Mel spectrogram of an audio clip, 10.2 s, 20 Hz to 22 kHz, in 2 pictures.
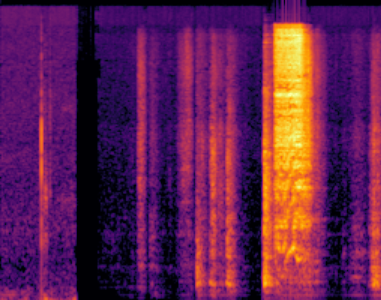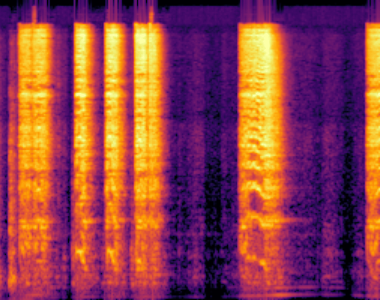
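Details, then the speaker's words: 1997 Toyota Starlet EP91 with hydraulic clutch: sharp squeaks each time the clutch pedal is pressed, from the slave cylinder pushing the dry release fork pivot; fix is greasing the pivot. "this is the the slave cylinder pushing this one and this is what makes a squeaking noise"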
